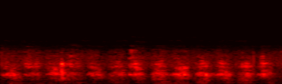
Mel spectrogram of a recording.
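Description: A hacksaw blade scrapes back and forth on metal without biting in, in a steady run of roughly ten quick, rasping strokes, each a short gritty burst at an even rhythm, with no voices.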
